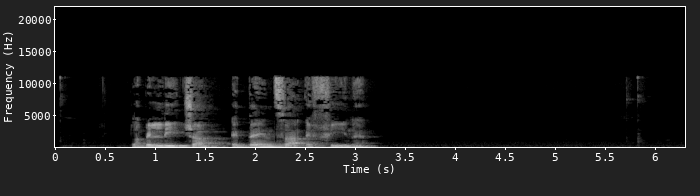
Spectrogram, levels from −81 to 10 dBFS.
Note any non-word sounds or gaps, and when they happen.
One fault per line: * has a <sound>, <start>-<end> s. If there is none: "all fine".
all fine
